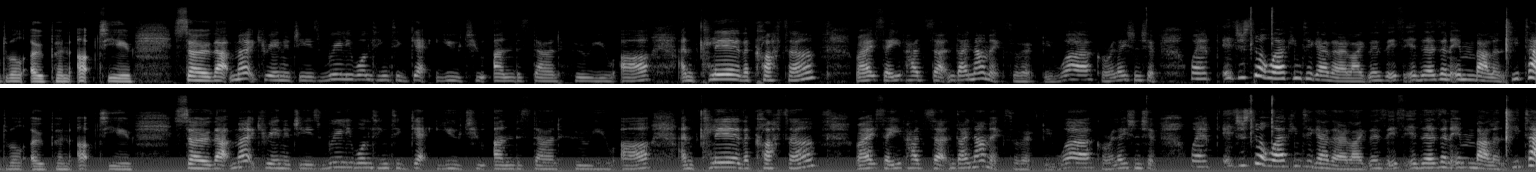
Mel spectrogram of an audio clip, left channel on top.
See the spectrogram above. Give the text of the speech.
will open up to you. So that Mercury energy is really wanting to get you to understand who you are and clear the clutter, right? So you've had certain dynamics, whether it's be work or relationship, where it's just not working together. Like there's an imbalance.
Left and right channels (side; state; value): right; noise; hum, 14 dB below the sound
